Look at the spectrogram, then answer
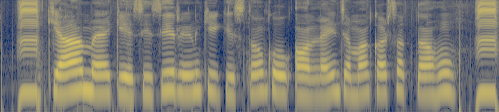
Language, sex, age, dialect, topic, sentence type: Hindi, female, 18-24, Garhwali, banking, question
